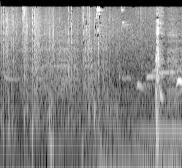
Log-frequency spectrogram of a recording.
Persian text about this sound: و اویلالیا در این بین حتی موفق به شکار سریع یک ماوس یعنی موشی می شود که صدای حرکتش باعث وحشت فیلیپ شده است.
